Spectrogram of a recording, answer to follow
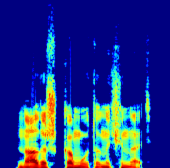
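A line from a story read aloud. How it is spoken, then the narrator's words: Snort. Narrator (Russian): хмыкнул Циклоп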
